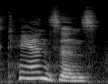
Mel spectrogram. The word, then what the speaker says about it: Kansan: I like both, but us Kansans like to do the draw. Oh, and Ketra. It's like Texan. That makes sense. It's Kansan. I thought it was going to be more like Eastern European kind of thing.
